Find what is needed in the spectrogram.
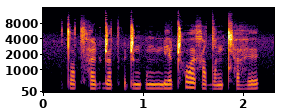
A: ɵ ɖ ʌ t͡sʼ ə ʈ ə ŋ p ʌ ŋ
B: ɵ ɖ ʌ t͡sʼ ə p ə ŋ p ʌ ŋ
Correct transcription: A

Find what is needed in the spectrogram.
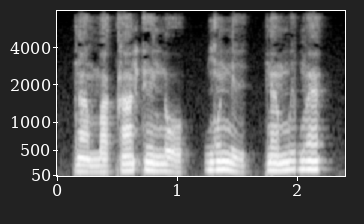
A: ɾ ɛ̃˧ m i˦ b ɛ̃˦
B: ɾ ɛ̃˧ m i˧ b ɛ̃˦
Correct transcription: A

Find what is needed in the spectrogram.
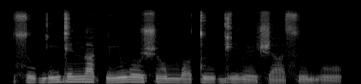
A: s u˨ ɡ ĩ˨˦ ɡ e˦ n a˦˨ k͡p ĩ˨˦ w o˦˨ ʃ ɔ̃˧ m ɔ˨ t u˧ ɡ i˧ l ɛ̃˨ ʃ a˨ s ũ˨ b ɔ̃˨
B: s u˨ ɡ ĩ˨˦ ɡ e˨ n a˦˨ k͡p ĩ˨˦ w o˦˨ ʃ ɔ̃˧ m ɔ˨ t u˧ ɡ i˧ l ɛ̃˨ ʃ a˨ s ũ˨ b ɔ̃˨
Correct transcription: A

